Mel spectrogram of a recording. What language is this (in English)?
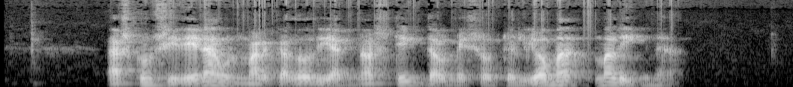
Catalan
